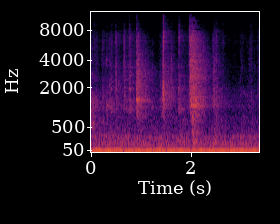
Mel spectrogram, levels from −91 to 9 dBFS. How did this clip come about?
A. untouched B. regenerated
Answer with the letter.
B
